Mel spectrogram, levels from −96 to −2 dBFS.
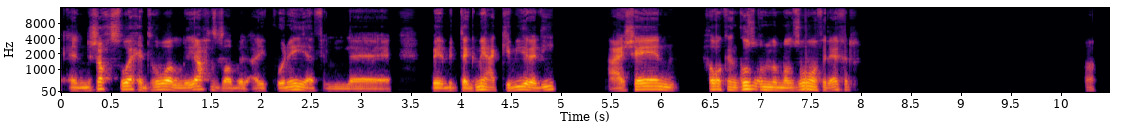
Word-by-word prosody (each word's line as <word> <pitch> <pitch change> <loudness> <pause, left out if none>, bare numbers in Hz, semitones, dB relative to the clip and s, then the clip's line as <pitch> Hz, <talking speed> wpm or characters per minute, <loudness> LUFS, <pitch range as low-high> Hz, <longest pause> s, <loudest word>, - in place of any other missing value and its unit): إن 100 0 -3
شخص 150 +5 -1
واحد 135 -8 +2
هو 130 +2 +6
اللي 100 0 -1
يحظى 130 -8 0
بالأيقونية 100 +6 -2
في - - -11
ال 80 -1 -11 0.9
ب - - +4
بالتجميعة 105 +5 0
الكبيرة 110 +4 +1
دي 120 +8 -3 0.5
عشان 125 +7 +3 0.4
هو 130 0 +5
كان 115 -3 -4
جزء 140 -2 +3
من 115 -1 +2
المنظومة 110 +6 +2
في - - -12
الآخر؟ - - -5 2.3
آه. - - -15
115 Hz, 125 wpm, -24 LUFS, 100-130 Hz, 2.3 s, هو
